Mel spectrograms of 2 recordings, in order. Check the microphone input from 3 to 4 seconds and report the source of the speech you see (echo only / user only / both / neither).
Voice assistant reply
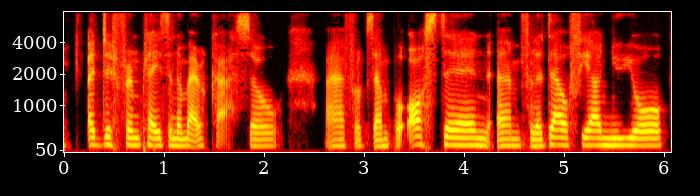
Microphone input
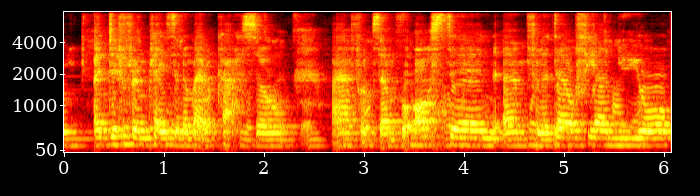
both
